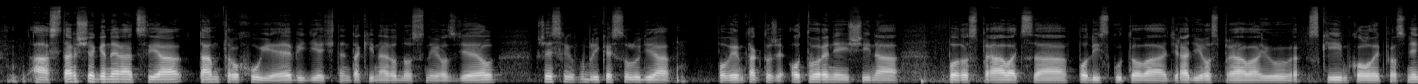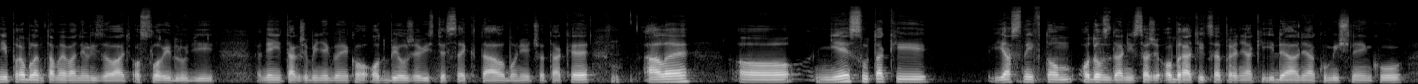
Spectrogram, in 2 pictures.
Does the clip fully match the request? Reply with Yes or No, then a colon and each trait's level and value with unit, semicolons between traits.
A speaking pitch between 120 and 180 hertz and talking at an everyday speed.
No: low, 105 Hz; average, 140 wpm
